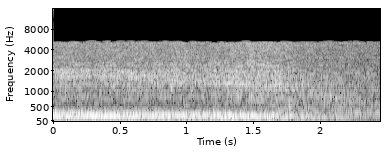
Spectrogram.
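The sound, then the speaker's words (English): A car engine rumbles steadily outside as the car approaches, a low throaty drone at moderate volume that eases off slightly toward the end, with no voices. “there's a car out there. It's been following me for the last 200 miles.”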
